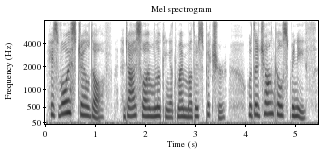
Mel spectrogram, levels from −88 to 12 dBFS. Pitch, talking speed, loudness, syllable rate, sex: 245 Hz, 185 wpm, -17 LUFS, 5.3 syllables/s, female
